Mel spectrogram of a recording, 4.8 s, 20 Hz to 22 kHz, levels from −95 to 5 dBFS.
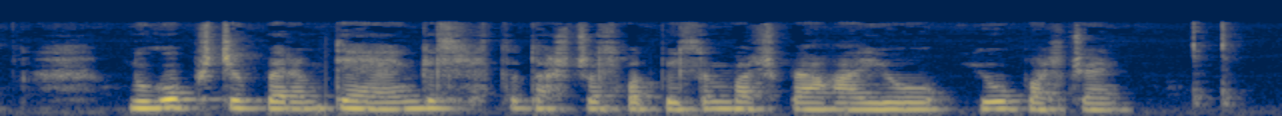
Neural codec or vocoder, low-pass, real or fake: vocoder, 44.1 kHz, 128 mel bands every 512 samples, BigVGAN v2; 10.8 kHz; fake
